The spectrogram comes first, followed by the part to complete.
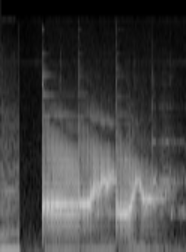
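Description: A cartoon boing sound effect: after a brief silent cut, one long twangy tone sets in about half a second in, wobbles in pitch later on, and fades near the end.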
